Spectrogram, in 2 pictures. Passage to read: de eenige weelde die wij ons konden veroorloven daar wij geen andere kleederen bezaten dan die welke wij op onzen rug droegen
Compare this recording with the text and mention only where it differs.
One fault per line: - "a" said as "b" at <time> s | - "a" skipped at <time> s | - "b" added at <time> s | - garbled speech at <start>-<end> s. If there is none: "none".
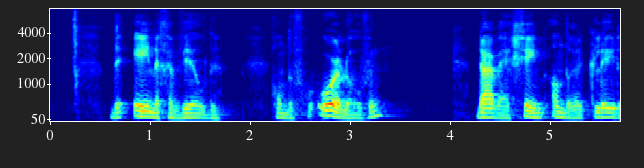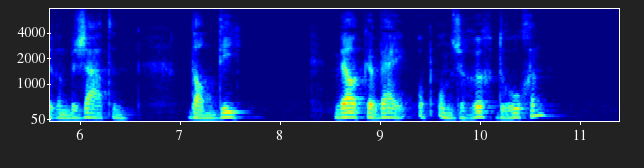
- "die wij ons" skipped at 1.8 s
